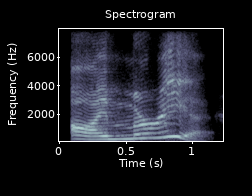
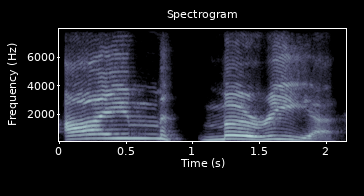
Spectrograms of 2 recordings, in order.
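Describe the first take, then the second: First: "I'm Maria" slow, with one shared M running "I'm" into "Maria"; linked, right way. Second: "I'm Maria" very slow, with the M of "I'm" and the M of "Maria" said separately; two separate Ms, a gap between "I'm" and "Maria"; unlinked, wrong way. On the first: Teacher showing students how Americans link the words. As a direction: join them on a single M. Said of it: "Ele vai falar". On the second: Teacher showing the way Americans don't say it. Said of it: "ele não vai falar". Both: Shown as a demonstration.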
